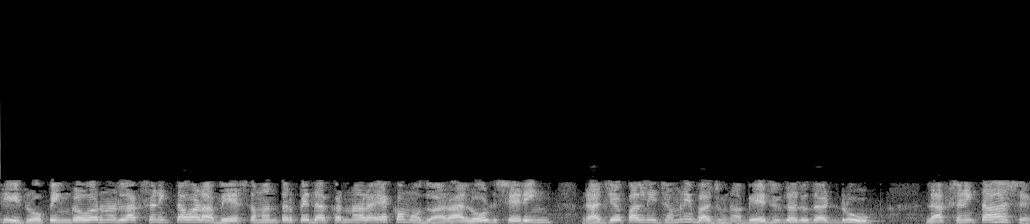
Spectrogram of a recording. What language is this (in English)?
Gujarati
